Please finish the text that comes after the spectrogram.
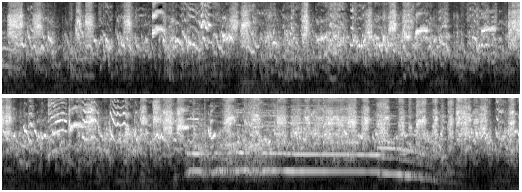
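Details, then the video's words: Budgerigars, Australian parrots, chirping in a dense, continuous chatter of overlapping squeaky notes; near the end a steady whistled tone holds for about two seconds, then slides downward. "Australian parrot Budgies chirping sounds"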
